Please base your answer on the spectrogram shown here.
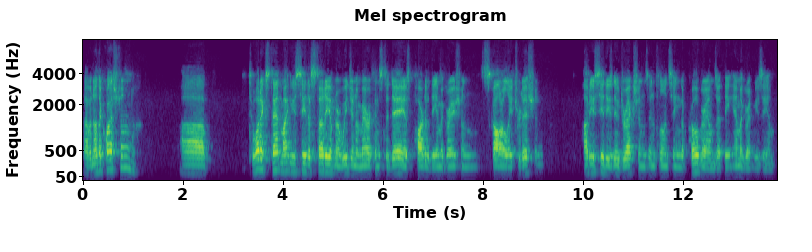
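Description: A middle-aged man moderating an online talk, reading audience questions aloud in an even, steady way. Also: fairly low pitch, brisk. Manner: steady, reads questions evenly. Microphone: webcam on a video call. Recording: slightly dull video call audio.

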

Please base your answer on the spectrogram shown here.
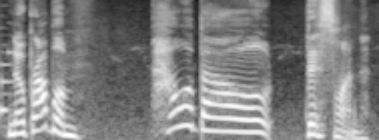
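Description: A woman's voice: high-pitched, huge pitch swings, slow pace, slight background noise, heavily acted. An actress voicing an earnest young woman assistant on a film crew in a video game. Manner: helpful, matter-of-fact.

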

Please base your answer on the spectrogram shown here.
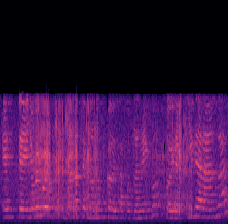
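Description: A woman's voice: sits high, steady tone, fairly quick. A young woman with a Mexican accent giving an informal self-introduction as a pageant contestant. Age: young adult. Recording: tinny, very echoey, noisy distant recording.

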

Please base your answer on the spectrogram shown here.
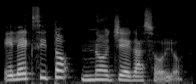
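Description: A woman in her thirties giving a scripted instructional presentation, addressing the viewer directly in a clearly structured way. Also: mid-range voice, lively intonation, normal speed. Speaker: presenter of business advice videos. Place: indoor studio in front of a backdrop.

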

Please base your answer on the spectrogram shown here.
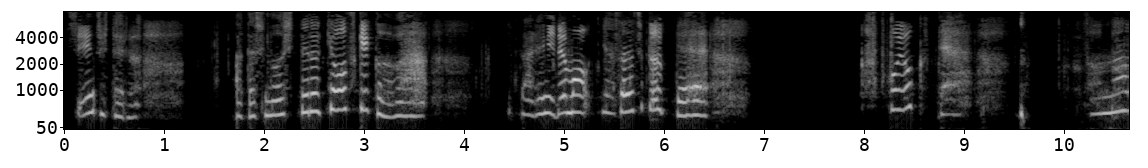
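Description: Very high, squeaky bubbly anime schoolgirl. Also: slow, long pauses, bright, forceful tone, dry recording, exaggerated voice. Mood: tender, pleading. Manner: melodramatic, exclamatory, goofy. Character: bubbly, clumsy teenage magical-girl cosplay idol. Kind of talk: Japanese anime voice acting.

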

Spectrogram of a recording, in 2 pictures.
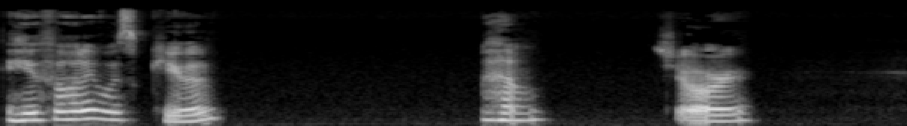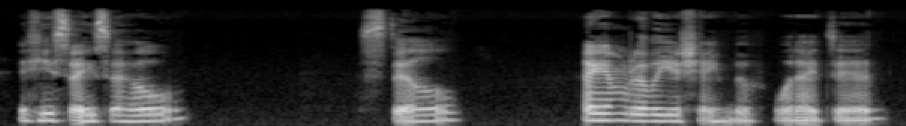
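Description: A woman's voice: medium pitch, fairly even intonation, drawn-out words, vocal fry, pauses often, darkish tone, no echo, full character voice. A woman playing a shy, nerdy young classmate in a romantic ASMR roleplay, flustered and smitten, speaking in a hesitant, awkward way. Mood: flustered, embarrassed.

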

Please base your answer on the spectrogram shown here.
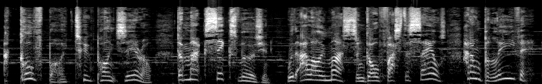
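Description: A man voicing an excitable young male ship enthusiast who gushes and stammers when shocked. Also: on the low side, normal speed, soft background music, lightly acted. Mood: enthusing.

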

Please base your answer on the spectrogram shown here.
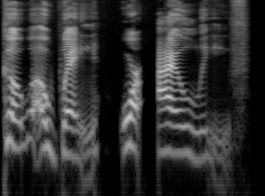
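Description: A woman voicing an insecure young woman who pleads and turns bitter, in a high, emotional voice. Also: takes it slowly, fairly bright tone, dry recording, clean studio sound.

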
